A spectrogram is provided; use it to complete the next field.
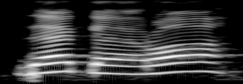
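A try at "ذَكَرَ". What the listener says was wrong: اچھا ذکر، تھوڑی سی را میں زبر تھوڑی سی کھینچتی ہوئی، تھوڑی سی کھینچی، نہیں کھینچنی چاہیے، کیا پڑھیں گے؟ ذکر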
